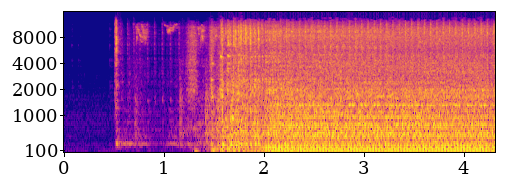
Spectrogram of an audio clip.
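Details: Onan generator after burnt points were adjusted and gapped: short crank, catches within a second and settles into a steady even hum with no misses; starts and runs fine after the fix.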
